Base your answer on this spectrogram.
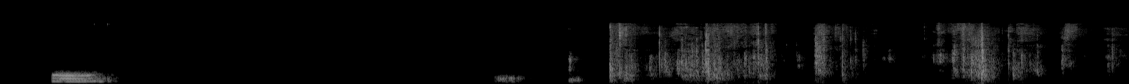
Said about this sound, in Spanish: Un momentito porque me estoy haciendo un lío con los papeles.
